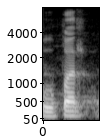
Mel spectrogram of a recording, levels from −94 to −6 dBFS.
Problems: none marked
